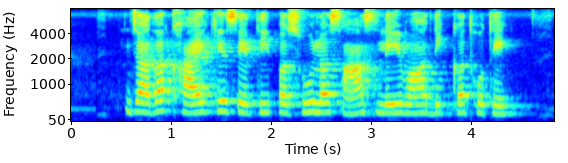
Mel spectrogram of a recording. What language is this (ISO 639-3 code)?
hne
